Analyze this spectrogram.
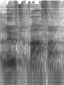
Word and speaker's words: Luftwaffe: It looks like Luftwaffe, but it's pronounced Luftwaffe.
